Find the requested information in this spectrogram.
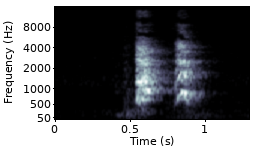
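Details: A capricious Shih Tzu barks in distress indoors, wanting to be lifted up while its owner works, its companion dog being out in the garden; two short, sharp barks in quick succession, the second slightly softer.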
